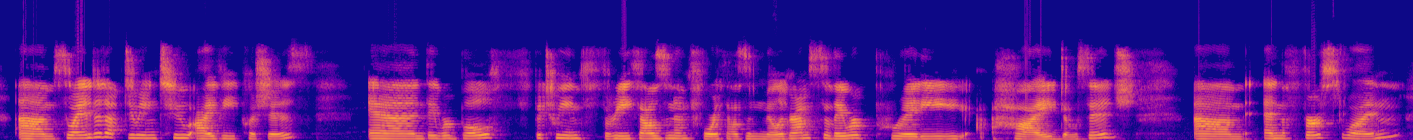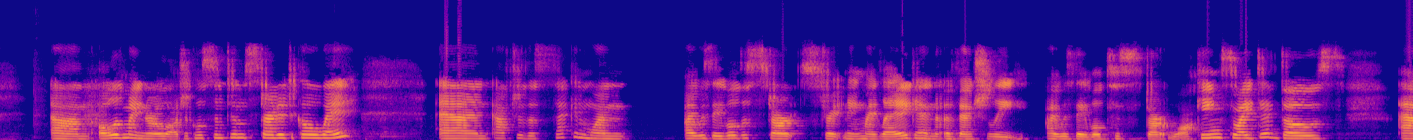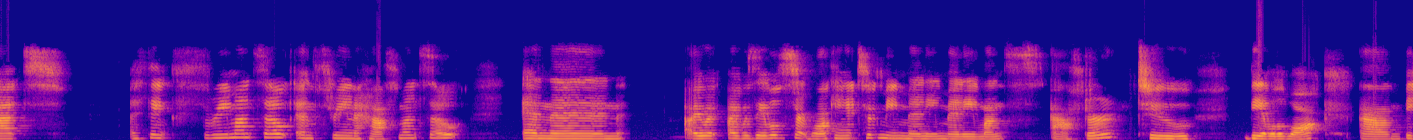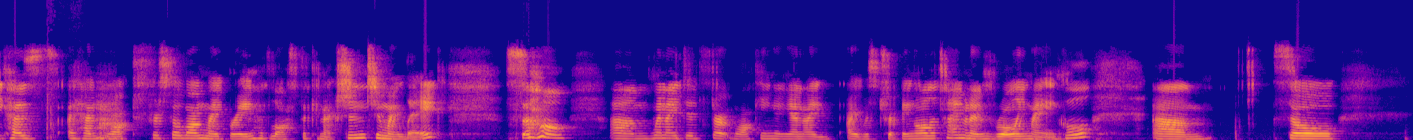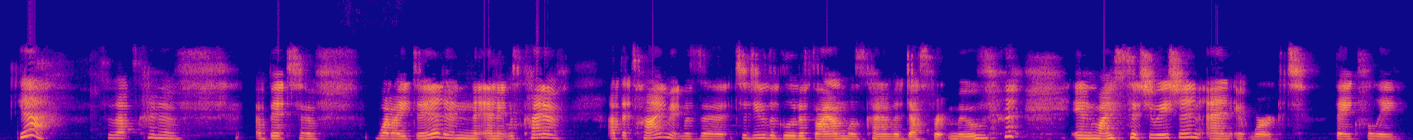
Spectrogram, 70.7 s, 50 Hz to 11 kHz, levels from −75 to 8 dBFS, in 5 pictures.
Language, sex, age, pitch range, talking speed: English, female, 20-39, 190-235 Hz, 150 wpm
